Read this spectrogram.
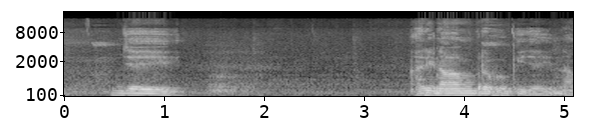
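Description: An elderly man chants slowly into a microphone.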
